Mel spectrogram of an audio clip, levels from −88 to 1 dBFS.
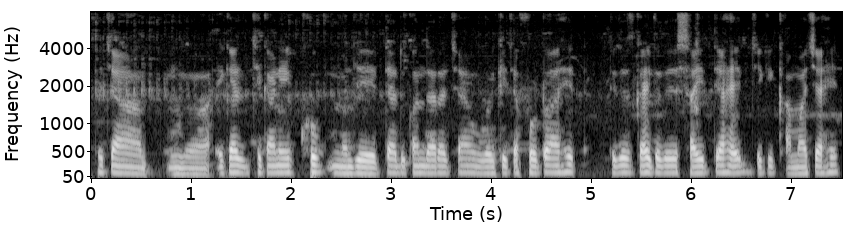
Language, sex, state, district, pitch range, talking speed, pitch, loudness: Marathi, male, Maharashtra, Washim, 115-125 Hz, 145 wpm, 120 Hz, -18 LUFS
